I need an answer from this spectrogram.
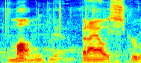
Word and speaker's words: Hmong: the time because I I read Ming but it's pronounced Hmong yeah but I always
